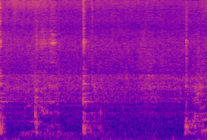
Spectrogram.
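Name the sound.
onions frying and being stirred in a pan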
